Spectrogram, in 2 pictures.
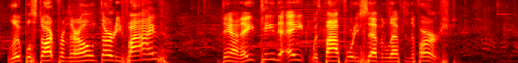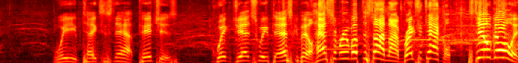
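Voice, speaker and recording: A man with a high pitch speaks in a raised, projected voice at a moderate pace, using very wide pitch swings, big swings in loudness and an animated tone. Long, frequent pauses break up his speech, and the sound is dry and close with no echo, though noticeable background noise is present. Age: old. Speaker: football play-by-play announcer. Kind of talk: live commentary.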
